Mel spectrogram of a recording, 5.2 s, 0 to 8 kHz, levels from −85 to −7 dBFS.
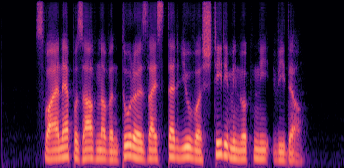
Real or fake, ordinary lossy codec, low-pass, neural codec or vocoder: fake; none; none; codec, 16 kHz, 0.2 kbps, FocalCodec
